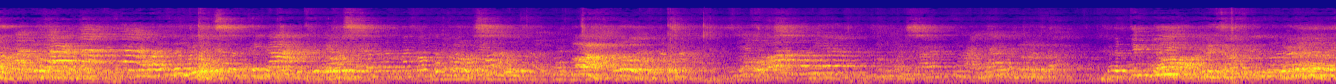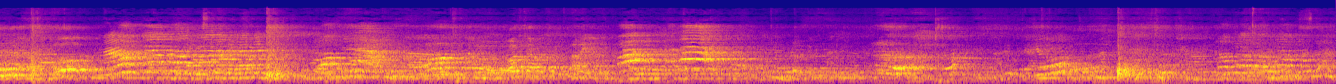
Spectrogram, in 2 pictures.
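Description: Children shout sharply in a large echoing hall.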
